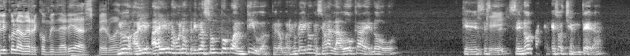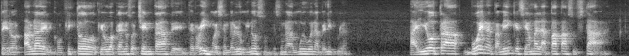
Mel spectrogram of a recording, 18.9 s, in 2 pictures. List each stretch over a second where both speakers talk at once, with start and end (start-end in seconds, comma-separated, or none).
none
